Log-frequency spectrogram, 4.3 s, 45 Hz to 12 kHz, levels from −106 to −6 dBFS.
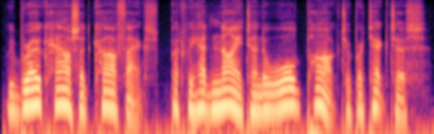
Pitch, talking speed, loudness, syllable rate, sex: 120 Hz, 220 wpm, -16 LUFS, 5.4 syllables/s, male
